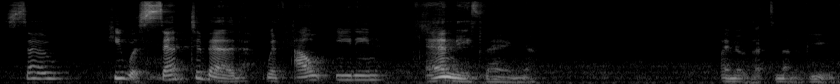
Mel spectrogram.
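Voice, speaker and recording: Female storyteller for a children's read-aloud: low register, unhurried, teacherly, very expressive. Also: a little hiss or hum. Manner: expressive, dramatic, with drawn-out words and hushed moments. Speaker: teacher reading aloud to students. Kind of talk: animated children's picture book read-aloud.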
